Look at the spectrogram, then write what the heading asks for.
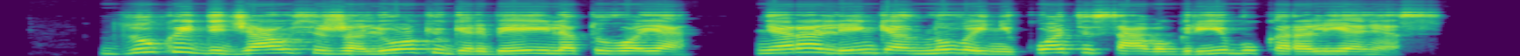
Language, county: Lithuanian, Utena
